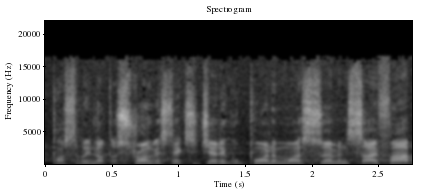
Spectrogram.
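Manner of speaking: ordinary talk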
